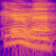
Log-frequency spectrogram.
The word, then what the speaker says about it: AirMaks: cks it's right on the bottle here KS pronounced Air Max Air Max arms Air Max arms excuse me they've got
